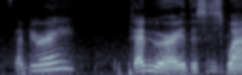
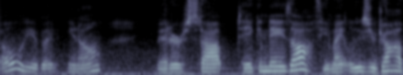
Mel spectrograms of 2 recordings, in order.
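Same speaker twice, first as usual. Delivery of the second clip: ordinary delivery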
